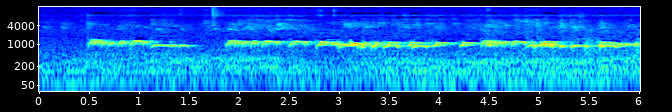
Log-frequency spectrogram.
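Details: A competition-class cemani zebra dove sings a long run of rolling, stuttered coos, a steady mid-pitched purring phrase that rises slightly, pauses, then repeats almost continuously, set against faint low background noise.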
